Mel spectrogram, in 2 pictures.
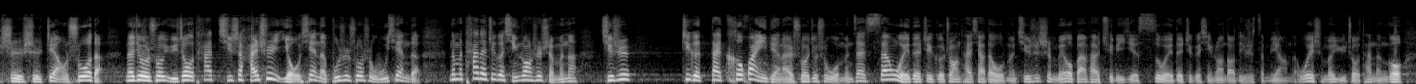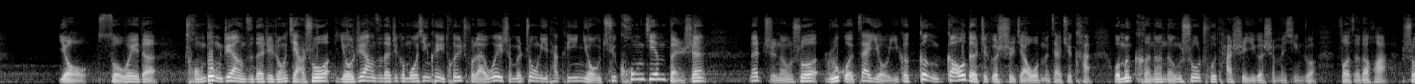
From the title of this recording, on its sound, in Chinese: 墨子论坛·科学声音深圳演讲会：现场互动问答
